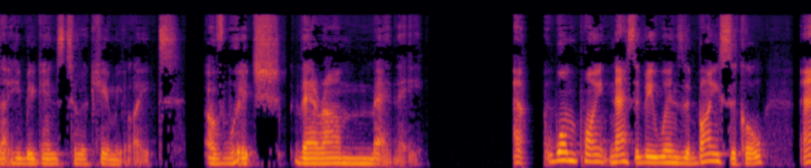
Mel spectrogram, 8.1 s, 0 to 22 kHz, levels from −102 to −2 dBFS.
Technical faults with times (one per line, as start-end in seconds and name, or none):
3.75-5.18 repeated stalls (stutter)
5.22-5.46 call audio freeze
6.42-7.52 jitter buffer slow-down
